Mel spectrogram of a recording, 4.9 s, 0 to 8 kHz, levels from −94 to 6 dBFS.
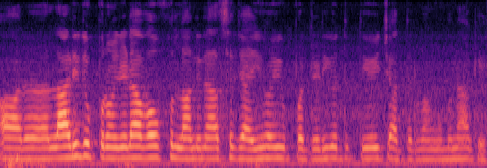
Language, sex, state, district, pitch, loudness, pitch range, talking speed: Punjabi, female, Punjab, Kapurthala, 185 Hz, -19 LUFS, 180-195 Hz, 260 wpm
